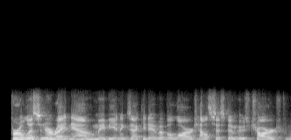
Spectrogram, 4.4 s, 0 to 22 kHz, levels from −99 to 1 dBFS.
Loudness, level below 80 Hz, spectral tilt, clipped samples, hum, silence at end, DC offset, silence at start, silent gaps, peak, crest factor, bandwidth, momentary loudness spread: -19 LUFS; -60 dBFS; -5.5 dB/octave; under 0.1%; none; 0 s; under 0.1%; 0.15 s; none; -2 dBFS; 18 dB; 7.8 kHz; 9 LU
